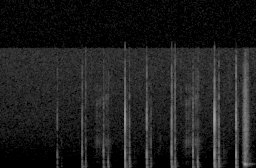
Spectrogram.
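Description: Quick light footsteps patter as a game figure runs.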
